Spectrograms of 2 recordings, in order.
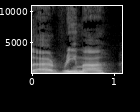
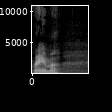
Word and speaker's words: Rhema: They're called Rema, or Rema. – R-H-E-M-A. – Yeah, I've heard it pronounced both ways, but I think the band themselves called it Rema.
